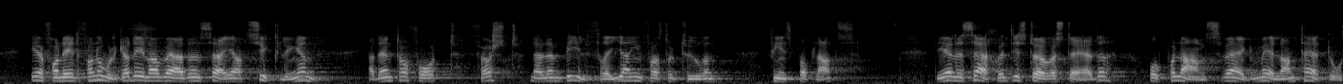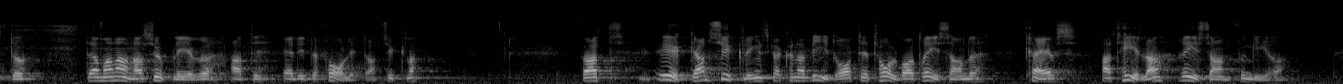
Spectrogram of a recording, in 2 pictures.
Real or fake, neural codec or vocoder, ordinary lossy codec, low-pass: real; none; none; none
